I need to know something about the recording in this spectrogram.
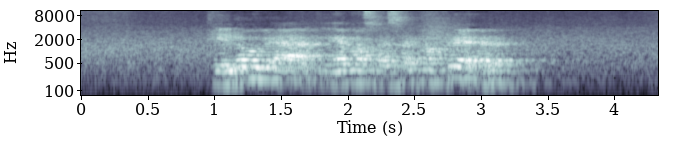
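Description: An elderly man speaks calmly into a microphone through loudspeakers in an echoing room.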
